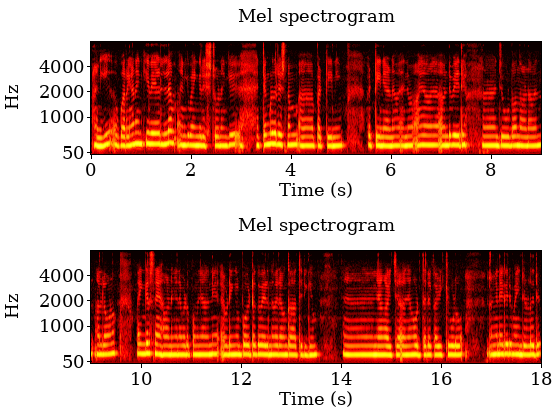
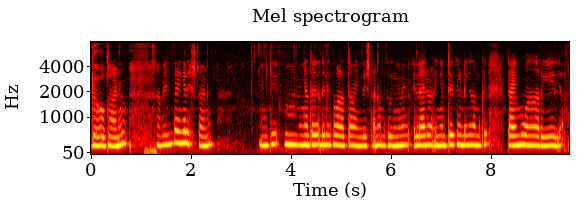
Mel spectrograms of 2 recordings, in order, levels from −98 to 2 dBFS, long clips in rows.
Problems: low volume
